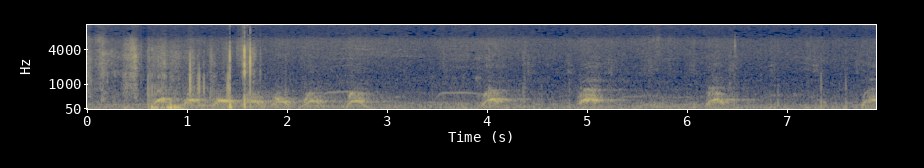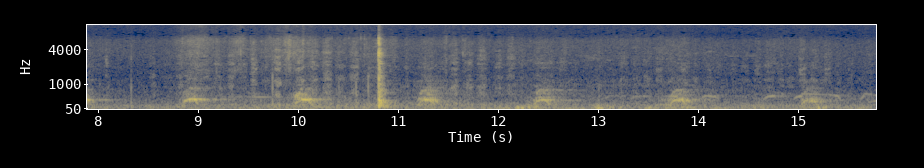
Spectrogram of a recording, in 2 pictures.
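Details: Seven-month-old pit bull whining: short, nasal, high whimpers repeated roughly every second, some quavering, over a steady background hiss and occasional clicks.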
